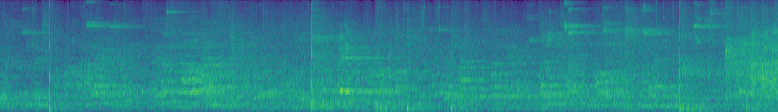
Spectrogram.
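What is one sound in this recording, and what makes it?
A ball thuds against a hard floor and is kicked.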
